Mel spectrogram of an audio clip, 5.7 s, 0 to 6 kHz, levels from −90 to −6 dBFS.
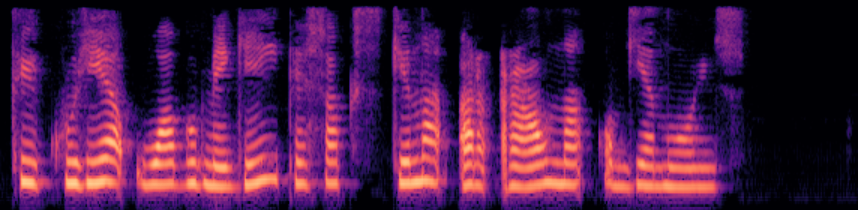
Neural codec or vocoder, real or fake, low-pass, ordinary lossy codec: autoencoder, 22.05 kHz, a latent of 192 numbers a frame, VITS, trained on one speaker; fake; 5.4 kHz; MP3, 32 kbps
